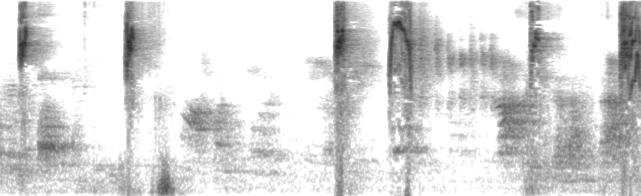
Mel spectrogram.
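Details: Long-billed spiderhunter sound used to coax a newly caught bird into singing: sharp, high, clipped notes spaced irregularly, with a low thud and brief softer warbles between them.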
